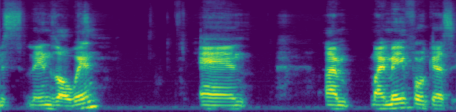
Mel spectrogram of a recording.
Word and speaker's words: Linn Zaw Win: know me or who don't know how to pronounce my name my name is lindsay wynn and i'm my main focus is working on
